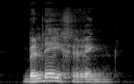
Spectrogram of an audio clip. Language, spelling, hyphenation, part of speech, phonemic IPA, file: Dutch, belegering, be‧le‧ge‧ring, noun, /bəˈleː.ɣəˌrɪŋ/, Nl-belegering.ogg
- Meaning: siege, the act of besieging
